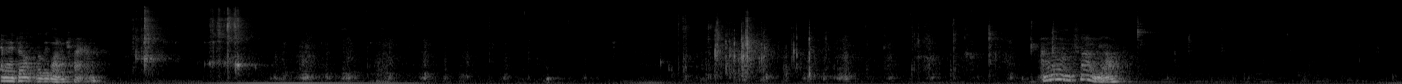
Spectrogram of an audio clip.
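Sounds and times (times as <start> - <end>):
crunchy snack chewing: 1.3 - 10.4
plastic snack bag crinkling: 6.6 - 10.2.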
